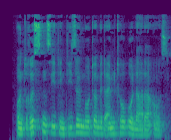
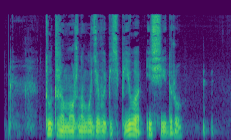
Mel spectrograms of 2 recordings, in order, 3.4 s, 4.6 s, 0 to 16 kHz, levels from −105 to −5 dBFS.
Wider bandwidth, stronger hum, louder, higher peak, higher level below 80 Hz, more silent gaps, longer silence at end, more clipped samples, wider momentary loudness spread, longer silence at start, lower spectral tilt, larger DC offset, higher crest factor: about the same, 11.5 kHz vs 11.5 kHz; neither; second, -38 LUFS vs -29 LUFS; second, -18 dBFS vs -10 dBFS; second, -68 dBFS vs -54 dBFS; neither; second, 0.05 s vs 0.4 s; neither; second, 10 LU vs 21 LU; first, 0.3 s vs 0.15 s; about the same, -3.5 dB/octave vs -4.5 dB/octave; neither; about the same, 22 dB vs 20 dB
